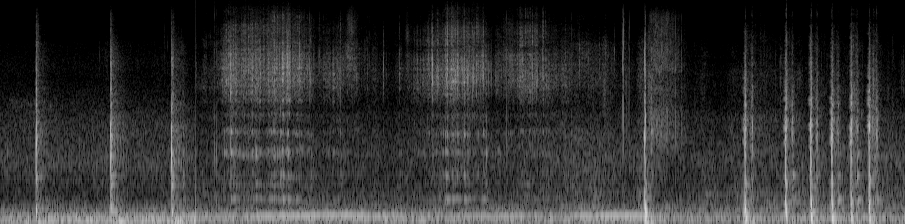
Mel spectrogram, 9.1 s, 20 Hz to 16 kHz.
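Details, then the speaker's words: 1998 Ford Ranger lower heater hose, during replacement of the heater control valve and 4 heater hoses: dry crackling and crunching in irregular bursts as the hose is squeezed; hose rubber crunchy and deteriorating, being replaced. "That's why we're replacing them cuz they're crunchy and deteriorating."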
